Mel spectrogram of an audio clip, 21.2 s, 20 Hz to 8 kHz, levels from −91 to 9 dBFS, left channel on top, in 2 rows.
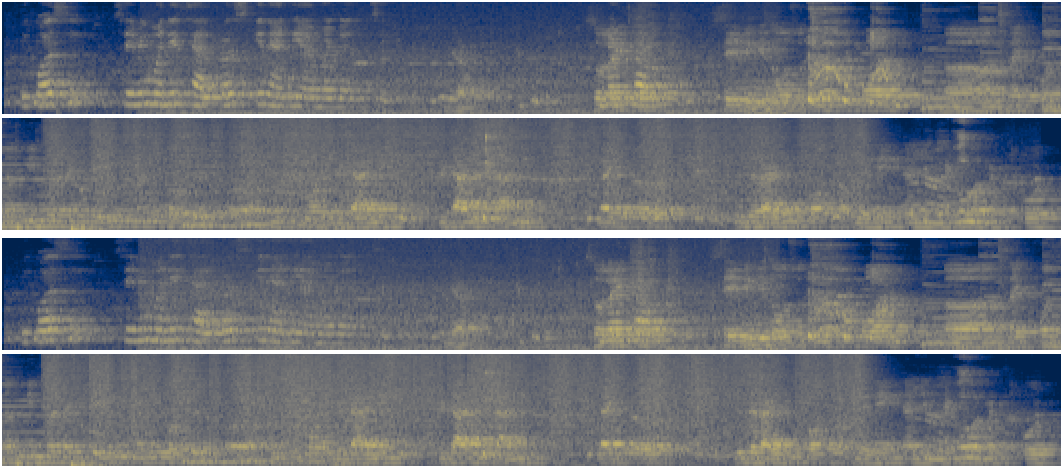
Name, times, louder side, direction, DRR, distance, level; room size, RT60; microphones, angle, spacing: voice 1, 0.2-0.8 1.2-3.9 5.3-5.4 6.0-6.6 6.8-6.9 8.0-9.0 10.7-10.8 11.3-11.4 12.5-12.6 14.5-14.6 15.3-15.8 16.3-16.4 16.8-17.2 17.5-17.6 18.9-19.0 19.6-20.3, left 3 dB, 30° left, 5 dB, 0.5 m, -26 dB
sound 1, 1.3-7.8, right 2 dB, 25° right, 0.5 m, -38 dB
voice 2, 5.8-6.5 7.1-8.9 9.4-14.6 14.9-16.0 16.5-17.2 17.6-20.5 20.8-21.0, right 1 dB, 50° right, -2 dB, 1.8 m, -26 dB
sound 2, 7.4-8.9 9.2-12.0 12.4-13.8, left 1 dB, 5° left, 1.4 m, -35 dB
sound 3, 11.0-19.2, right 2 dB, 90° right, 1.4 m, -33 dB
7.3 x 6.7 x 4.3 m, 1.4 s
head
